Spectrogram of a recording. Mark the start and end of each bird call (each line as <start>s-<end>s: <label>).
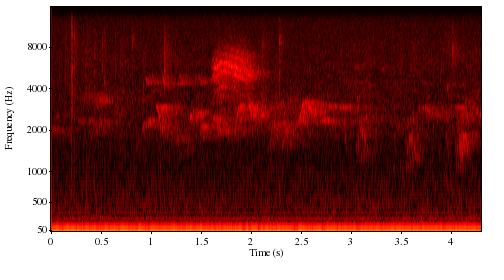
0.2s-0.9s: Chinese Hwamei (Garrulax canorus)
0.8s-1.8s: Apapane (Himatione sanguinea)
0.8s-3.0s: Red-billed Leiothrix (Leiothrix lutea)
1.6s-2.2s: Hawaii Amakihi (Chlorodrepanis virens)
3.0s-4.3s: Chinese Hwamei (Garrulax canorus)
